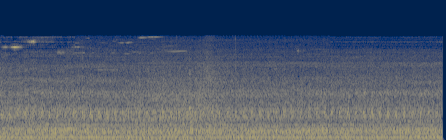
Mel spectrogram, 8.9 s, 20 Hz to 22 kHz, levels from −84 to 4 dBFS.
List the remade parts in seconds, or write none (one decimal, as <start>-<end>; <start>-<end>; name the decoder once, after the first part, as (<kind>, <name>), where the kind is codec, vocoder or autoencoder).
0.0-1.5 (autoencoder, DAC-VAE); 6.6-8.9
